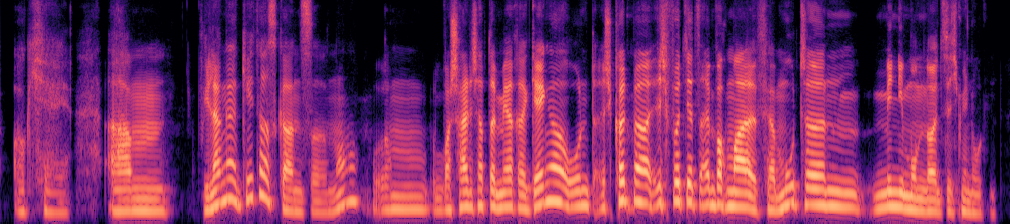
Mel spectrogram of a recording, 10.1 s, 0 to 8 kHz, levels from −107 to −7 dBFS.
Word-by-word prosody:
Okay. 100 -2 -12 0.4
Ähm, 115 0 -2 0.3
wie 120 - -4
lange 200 - +2
geht 230 - -6
das 230 -7 0
Ganze? 105 -3 -2
Ne, 170 - -6
ähm, 125 0 -7
wahrscheinlich 145 +7 -1
habt 160 0 -3
ihr 160 - +4
mehrere 140 -2 +1
Gänge 190 - +4
und 160 +1 -2
ich 145 - -5
könnte 210 0 +3
mir 190 -4 +6
ich 185 +2 -4
würde 210 -1 +2
jetzt 185 -4 +1
einfach 175 +1 +2
mal 150 -2 +6
vermuten, 160 +1 0
m - - -28
minimum 135 -3 +1
90 110 -1 -2
Minuten. 95 -5 -9
145 Hz, 165 wpm, -25 LUFS, 115-170 Hz, 0.4 s, mir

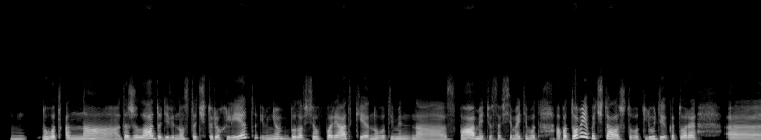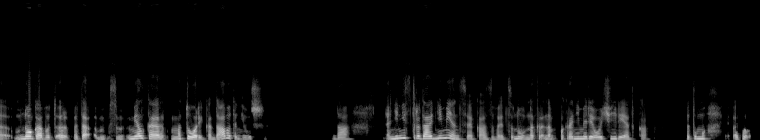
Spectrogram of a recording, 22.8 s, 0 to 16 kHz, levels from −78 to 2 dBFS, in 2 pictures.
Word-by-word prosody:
м, 175 -1 -9 0.2
ну 205 - +2
вот 195 -1 +2
она 185 -2 0
дожила 180 +8 +4
до 185 - 0
94 185 0 -3
лет 240 - +1
и - - -10
у 180 - -7
неё 200 +4 -2
было 195 0 0
всё 205 +5 -3
в 195 - -17
порядке. 185 -1 +2
Ну 195 +1 -3
вот 175 +1 -6
именно 170 -5 -3
с 155 - -20
памятью, 185 +3 +5
со 175 +1 -7
всем 180 +5 -8
этим 205 -1 -3
вот. 185 -1 -4 0.2
А - - 0
потом 190 - +5
я 415 -3 +6
почитала, 235 -4 +3
что 195 - -9
вот 190 -1 -7
люди, 200 0 -1
которые, 185 0 0 0.4
э, 160 -2 -1
много 210 +2 +6
вот, 180 0 -5
э, 180 - +1
это, 195 - +1
м 150 +2 -9
с - - -20
мелкая 210 -3 +4
моторика, 185 -5 +2
да, 235 - +3
вот 270 -4 -2
они 180 -2 -12
выше 185 -3 -10 1.0
Да, 175 -2 -6 0.5
они 200 +6 0
не 285 +2 +2
страдают 245 -5 +2
деменцией, 240 - -2
оказывается. 150 +4 -7
Ну, 210 -3 -1
на 175 +4 -3
край - - -6
на 170 -2 -3
по 200 - -8
крайней 205 0 -1
мере, 215 -1 +2
очень 200 +2 -2
редко. 155 -6 -5 0.6
Поэтому 205 0 -2 0.4
это - - -3
190 Hz, 165 wpm, -22 LUFS, 175-210 Hz, 1.0 s, я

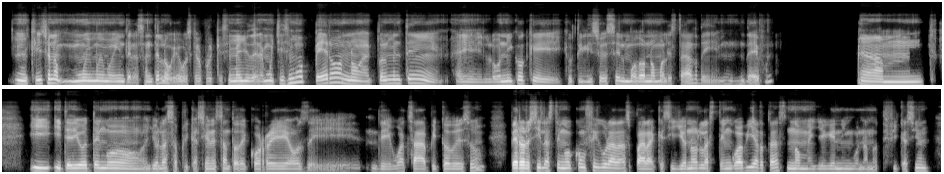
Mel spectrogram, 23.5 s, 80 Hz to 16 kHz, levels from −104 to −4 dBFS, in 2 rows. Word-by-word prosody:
Mm, 145 -2 +5
okey, 155 +4 0
suena 175 +2 +4
muy, 255 - +2
muy, 135 0 +3
muy 130 -1 +1
interesante, 120 -1 -1
lo - - -1
voy - - -5
a - - -2
buscar 125 - -5
porque 130 0 -8
sí - - -4
me 135 - +5
ayudaría 135 - +1
muchísimo, 225 - -1
pero 180 +7 +3
no, 145 -6 +2
actualmente, 155 0 -1 0.2
eh, 115 -2 -4
lo 110 +1 -6
único 130 +6 +1
que 120 -7 -3
que 120 - -8
utilizo 120 +1 -5
es 130 +2 -3
el 135 -2 0
modo 125 0 +1
no 125 0 +1
molestar - - -3
de 75 -1 -9 0.3
de - - -5
iPhone. 245 +2 -5 1.0
Am, 115 -4 +2 0.8
y 270 -2 +5
y - - +3
te 130 - +3
digo, 130 0 +5
tengo 125 -3 +1
yo 120 +1 -3
las 125 +2 -1
aplicaciones 115 -3 -4
tanto 125 -2 -2
de 115 - -4
correos, 115 0 -1
de 130 0 -11 0.2
de 110 -1 -4
WhatsApp 115 -2 -1
y 115 - -4
todo 115 +1 -2
eso, 140 +8 -5 0.3
pero 130 0 +10
ahora 125 -1 +8
sí 145 - +2
las 135 -1 0
tengo 130 -2 0
configuradas 145 -3 +1
para 115 -2 +3
que, - - -9
si 115 - -6
yo 120 +1 0
no 130 +1 +2
las 130 -1 -1
tengo 125 +1 0
abiertas, 140 +1 0
no 120 -1 0
me 115 -1 -4
llegue 120 0 -4
ninguna 115 -1 -6
notificación. 135 -2 -6
130 Hz, 180 wpm, -24 LUFS, 115-140 Hz, 1.0 s, pero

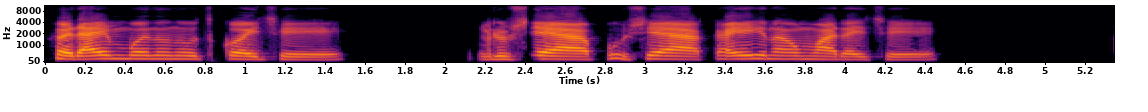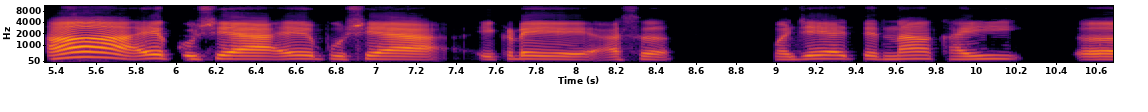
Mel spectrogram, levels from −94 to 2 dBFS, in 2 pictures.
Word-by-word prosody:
Rhyme 205 +3 +6
बनवून 200 -1 -3
उचकवायचे. 165 -5 -3 0.8
ऋष्या-फूश्या 180 +1 +4
काहीही 200 +2 +2
नाव 190 -1 -2
मारायचे. 165 -3 -3 1.0
हां, 295 -1 +6
"ये 225 - +1
कुश्या, 185 -1 +1
ये 200 +1 -3
पुश्या 175 -2 -1 0.3
इकडे 190 +4 -5
ये," 175 -3 -4
असं. 160 +1 -10 0.6
म्हणजे 195 +5 -5
त्यांना 195 +2 -4
काही 190 +3 -9 0.3
अ, - - -11
185 Hz, 105 wpm, -22 LUFS, 170-200 Hz, 1.0 s, Rhyme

